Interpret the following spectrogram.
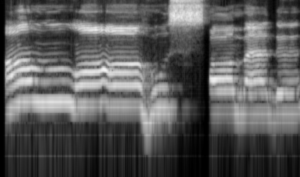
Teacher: صاد کو بھی آپ نے جو ہے ہیوی پڑھنا ہے، یہ بھی حروف مستعلیہ ہے یعنی کہ ہیوی لیٹر ہے، اللہ الصمد۔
